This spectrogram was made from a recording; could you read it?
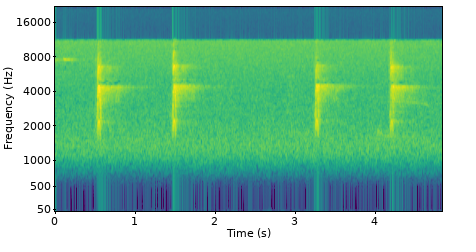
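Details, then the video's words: A Great Spotted Woodpecker, a bold, noisy bird of woodland, hedges, parks and gardens, gives its loud, clear single 'kick' call, four notes in five seconds at slightly uneven intervals, over faint background hiss. "Great Spotted Woodpecker is a much bigger, common, bold and noisy bird often first drawing attention to itself with its loud, clear 'kick' call."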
